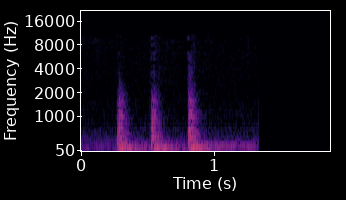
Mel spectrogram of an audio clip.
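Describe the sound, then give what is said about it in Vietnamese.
Three firm knocks land on an office door, evenly spaced and dull, with a low thud to each. Silence follows. “Bên ngoài có tiếng gõ cửa vang lên.”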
